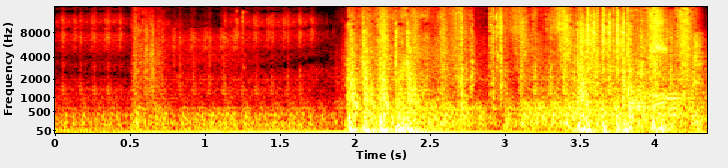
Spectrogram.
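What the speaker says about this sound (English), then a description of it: "He's firing at me again before he can even see me." Gunfire in Counter-Strike (CSGO): dense bursts of rapid shots start abruptly about two seconds in and continue in loud, choppy volleys, with a quieter stretch of game ambience beforehand.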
